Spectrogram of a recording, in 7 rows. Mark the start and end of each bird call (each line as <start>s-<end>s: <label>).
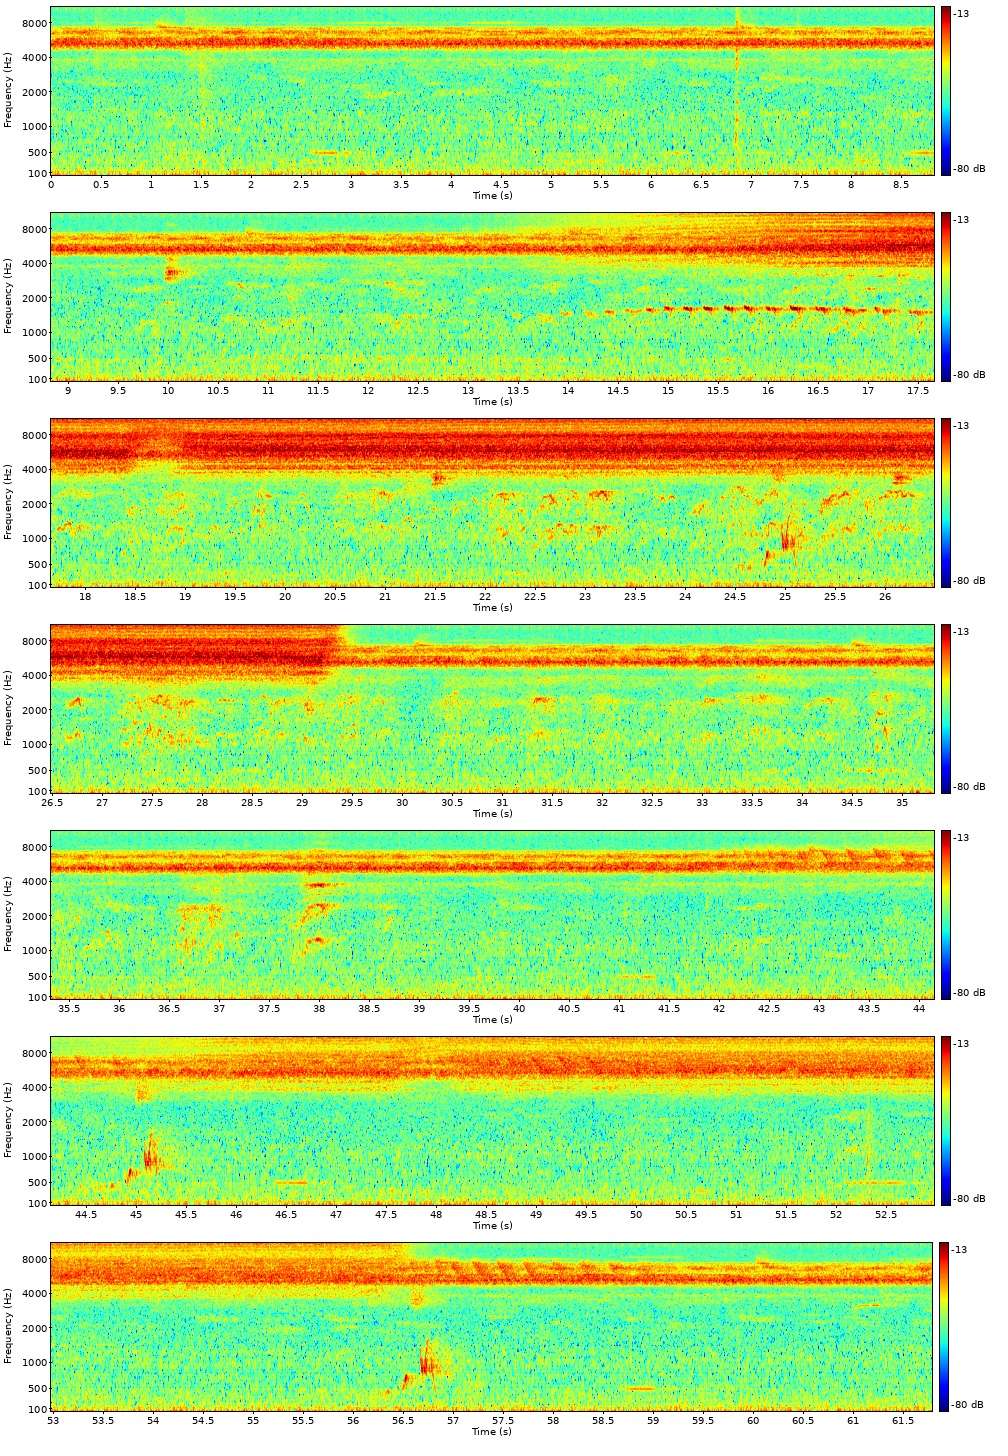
0.0s-12.2s: Hauxwell's Thrush (Turdus hauxwelli)
10.4s-13.9s: Amazonian Motmot (Momotus momota)
13.4s-17.9s: Buff-throated Woodcreeper (Xiphorhynchus guttatus)
24.4s-25.4s: Russet-backed Oropendola (Psarocolius angustifrons)
44.5s-45.5s: Russet-backed Oropendola (Psarocolius angustifrons)
51.7s-61.8s: Hauxwell's Thrush (Turdus hauxwelli)
56.0s-57.1s: Russet-backed Oropendola (Psarocolius angustifrons)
